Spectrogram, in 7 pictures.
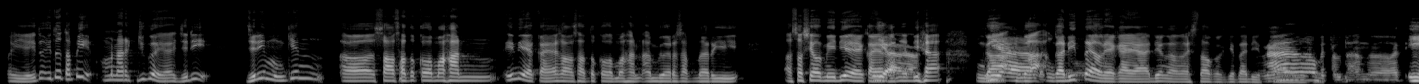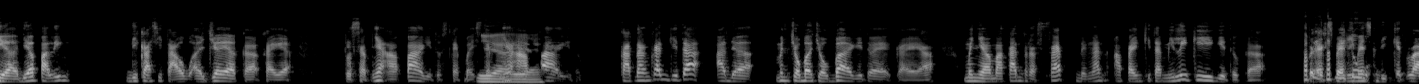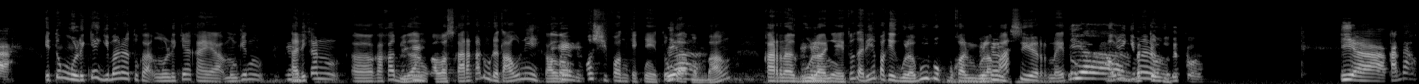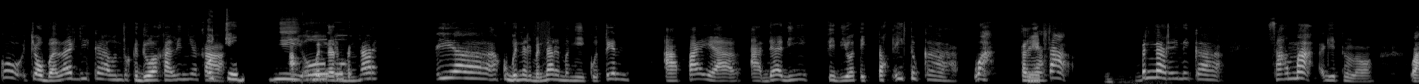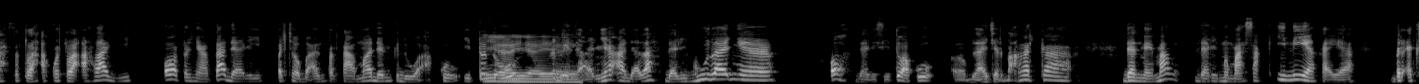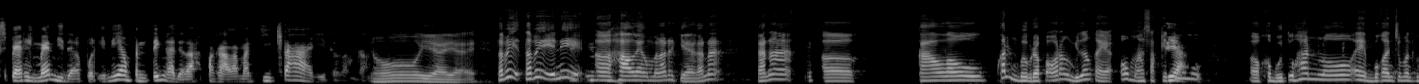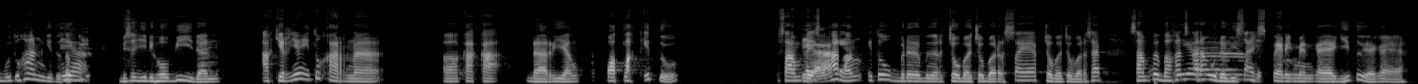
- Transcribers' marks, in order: other background noise; in English: "step by step-nya"; static; other street noise; distorted speech; unintelligible speech; tapping
- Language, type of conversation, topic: Indonesian, podcast, Mengapa kamu suka memasak atau bereksperimen di dapur?
- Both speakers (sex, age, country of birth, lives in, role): male, 20-24, Indonesia, Germany, guest; male, 20-24, Indonesia, Indonesia, host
